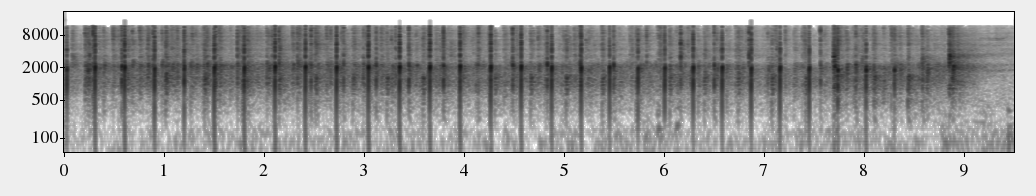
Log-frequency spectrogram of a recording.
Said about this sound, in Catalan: Moltes gràcies. Un aplaudiment.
